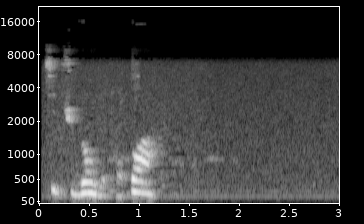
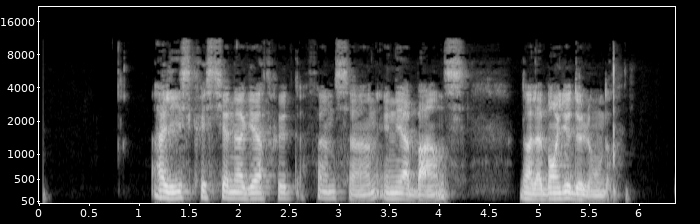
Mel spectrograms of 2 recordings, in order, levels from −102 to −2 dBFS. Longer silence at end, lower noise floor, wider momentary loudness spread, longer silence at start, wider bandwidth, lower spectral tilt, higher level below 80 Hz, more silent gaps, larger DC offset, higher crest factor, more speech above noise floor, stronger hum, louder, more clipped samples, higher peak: first, 1.8 s vs 0.55 s; second, -53 dBFS vs -87 dBFS; second, 8 LU vs 12 LU; second, 0.05 s vs 1.15 s; second, 8 kHz vs 11.5 kHz; first, -6.5 dB/octave vs -4.5 dB/octave; second, -66 dBFS vs -56 dBFS; neither; neither; about the same, 18 dB vs 20 dB; second, 36 dB vs 67 dB; neither; about the same, -17 LUFS vs -19 LUFS; neither; about the same, -2 dBFS vs 0 dBFS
